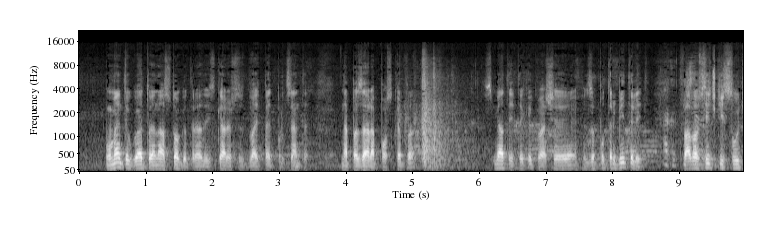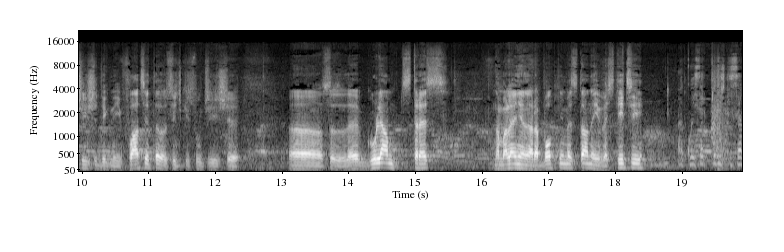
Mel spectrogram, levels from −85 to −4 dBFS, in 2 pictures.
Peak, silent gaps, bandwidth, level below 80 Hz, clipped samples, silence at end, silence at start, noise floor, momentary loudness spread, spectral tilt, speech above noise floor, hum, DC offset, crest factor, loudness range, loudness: 0 dBFS; none; 15.5 kHz; -54 dBFS; under 0.1%; 0 s; 0.4 s; -40 dBFS; 18 LU; -4 dB/octave; 23 dB; none; under 0.1%; 18 dB; 5 LU; -17 LUFS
